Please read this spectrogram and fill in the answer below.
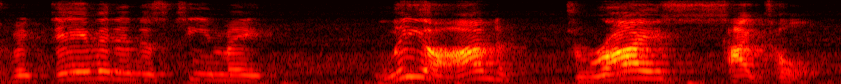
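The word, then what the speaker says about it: Draisaitl: the Edmonton Oilers McDavid and his teammate Leon dry seitel pronounce it right they also have the League's top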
